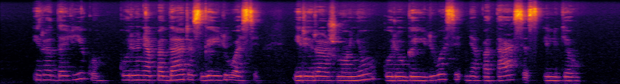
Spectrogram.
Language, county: Lithuanian, Vilnius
